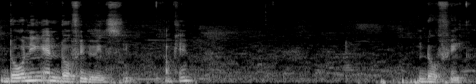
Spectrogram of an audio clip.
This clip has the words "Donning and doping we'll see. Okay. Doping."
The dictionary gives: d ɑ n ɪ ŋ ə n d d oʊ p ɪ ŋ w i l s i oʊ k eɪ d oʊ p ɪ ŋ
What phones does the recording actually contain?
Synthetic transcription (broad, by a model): d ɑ n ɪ ŋ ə n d d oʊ f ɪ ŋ w i l s i oʊ k eɪ d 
